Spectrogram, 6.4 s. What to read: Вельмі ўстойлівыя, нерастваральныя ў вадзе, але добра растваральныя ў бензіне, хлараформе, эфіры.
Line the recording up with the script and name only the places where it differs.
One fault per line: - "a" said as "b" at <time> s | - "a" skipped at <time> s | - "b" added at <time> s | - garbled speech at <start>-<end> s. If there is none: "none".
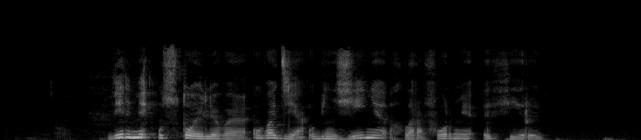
- "нерастваральныя" skipped at 2.5 s
- "але добра растваральныя" skipped at 3.0 s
